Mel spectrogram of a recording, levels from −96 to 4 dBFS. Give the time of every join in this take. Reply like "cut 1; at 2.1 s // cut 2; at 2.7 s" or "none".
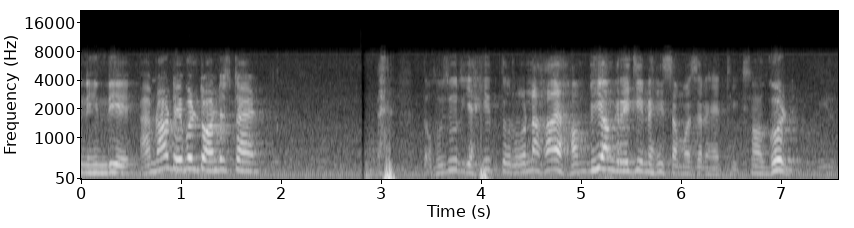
none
